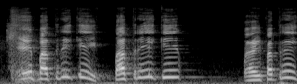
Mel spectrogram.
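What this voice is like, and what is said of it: SpongeBob cartoon voice impression. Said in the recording (Portuguese): “imitação do Monark, do ah, Bob Esponja?”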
